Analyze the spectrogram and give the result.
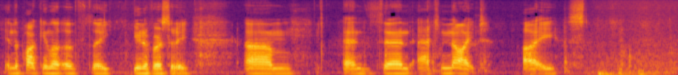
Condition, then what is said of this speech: Stuttering. And for some reason, because of the inflection of how I talk when it's like this, I don't stutter.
